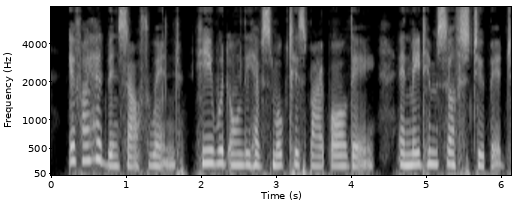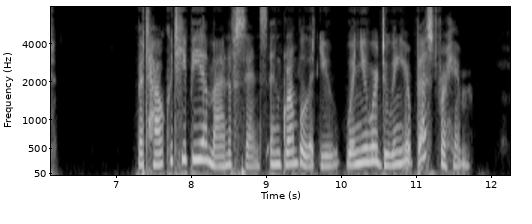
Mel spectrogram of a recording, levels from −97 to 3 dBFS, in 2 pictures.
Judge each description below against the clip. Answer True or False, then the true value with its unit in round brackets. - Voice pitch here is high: True (205 Hz)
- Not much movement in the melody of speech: False (3.3 semitones)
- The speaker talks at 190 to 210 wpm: True (195 wpm)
